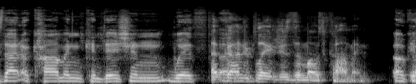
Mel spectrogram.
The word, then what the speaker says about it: achondroplasia: By the way, did I pronounce it right? Achondroplasia?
